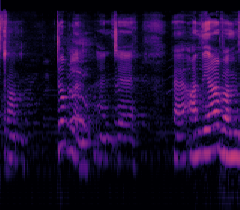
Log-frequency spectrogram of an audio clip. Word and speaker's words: Dublin: to dublin um and you have to say dublin with three syllables to get it right rob a little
